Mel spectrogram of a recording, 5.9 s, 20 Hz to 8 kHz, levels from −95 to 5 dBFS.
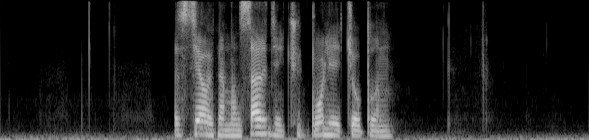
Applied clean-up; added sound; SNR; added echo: neural diffusion model UNIVERSE++.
